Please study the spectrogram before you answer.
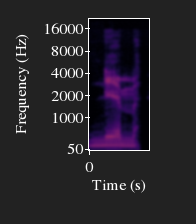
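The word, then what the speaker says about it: NIMH: for me that should be pronounced Secret of Neve or Niv, something like that. But it's in the I had to check because I was pretty sure I remembered them pronouncing it Secret of Nim.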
